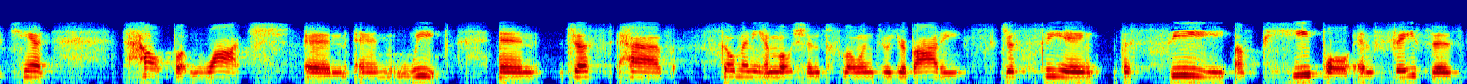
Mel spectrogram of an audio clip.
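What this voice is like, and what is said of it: Choked-up, emotional voice. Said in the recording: “as you can hear in my voice, I'm a little choked up.”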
